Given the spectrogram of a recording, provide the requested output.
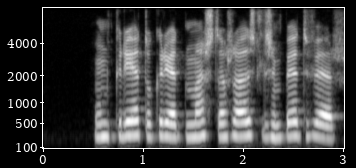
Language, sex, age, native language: Icelandic, female, 11, Icelandic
